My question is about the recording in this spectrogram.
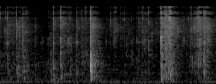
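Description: Tightly wrapped product packaging being crinkled and torn open by hand: irregular crackling, with a sharp snap just short of a second in and a louder rustle near the end.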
